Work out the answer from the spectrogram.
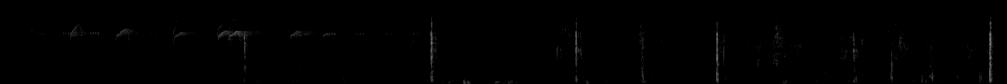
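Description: Small birds chirping in quick high calls for the first few seconds, then scattered sharp taps roughly once a second.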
